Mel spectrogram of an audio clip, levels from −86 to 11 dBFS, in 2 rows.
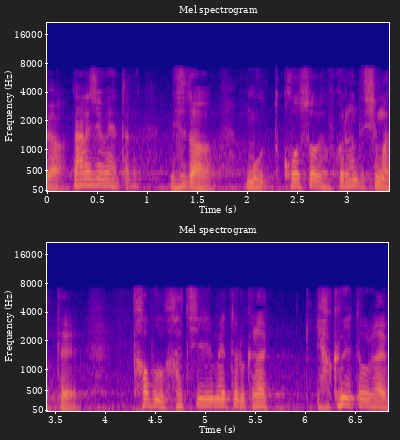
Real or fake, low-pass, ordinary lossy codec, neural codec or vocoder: real; 7.2 kHz; MP3, 48 kbps; none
